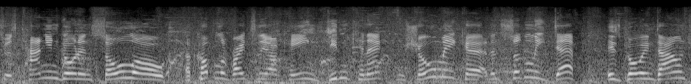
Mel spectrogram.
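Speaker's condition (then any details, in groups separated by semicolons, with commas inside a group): No condition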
